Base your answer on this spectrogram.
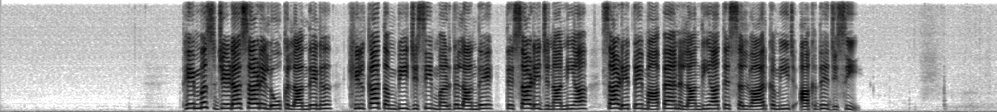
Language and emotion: Dogri, neutral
